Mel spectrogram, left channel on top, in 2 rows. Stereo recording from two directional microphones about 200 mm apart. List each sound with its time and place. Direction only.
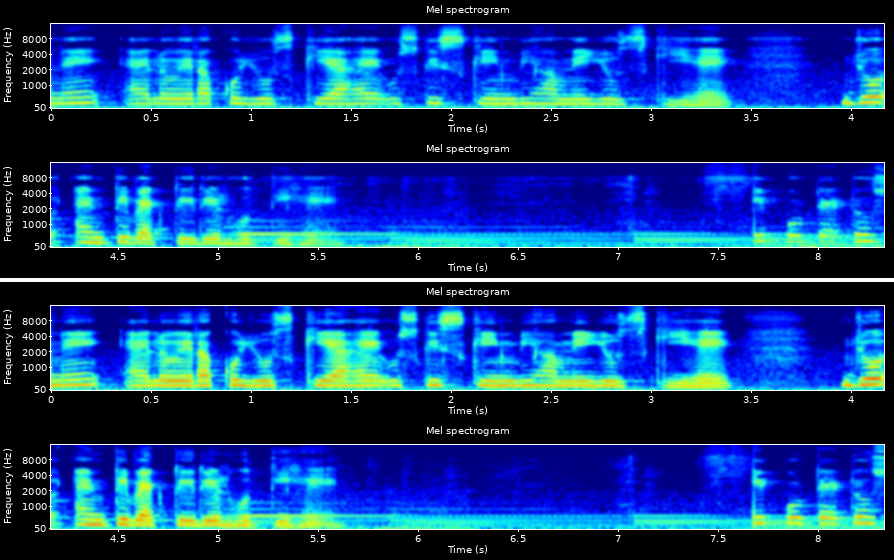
0.0 s a woman's voice: 20° right (ahead or behind)
7.6 s speech: 50° right (ahead or behind)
